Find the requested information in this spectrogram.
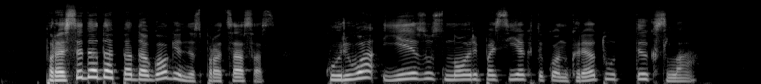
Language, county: Lithuanian, Klaipėda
